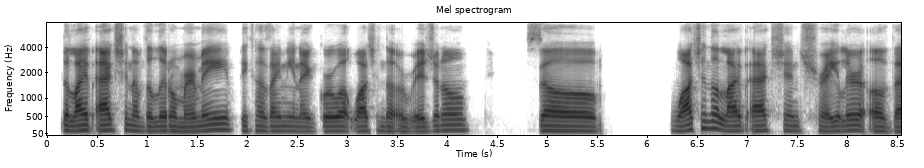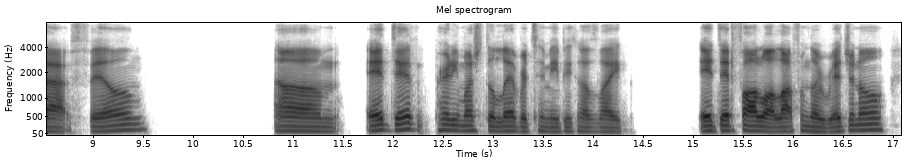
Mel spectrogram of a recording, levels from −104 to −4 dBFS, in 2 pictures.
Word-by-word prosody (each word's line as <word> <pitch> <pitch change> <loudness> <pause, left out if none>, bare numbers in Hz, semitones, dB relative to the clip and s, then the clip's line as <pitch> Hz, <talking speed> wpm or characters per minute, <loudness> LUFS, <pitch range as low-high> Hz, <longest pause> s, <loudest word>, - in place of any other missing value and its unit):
the 135 - +1
live 135 +2 +4
action 140 0 +3
of 130 -2 -3
The 120 - 0
Little 125 0 0
Mermaid, 135 +7 0
because 130 -2 -5
I 125 0 -1
mean, 125 -1 -5
I 115 - +1
grew 120 +2 0
up 125 - 0
watching 125 0 -1
the 120 - -2
original. 130 +6 -2 0.6
So, 125 -3 +2 0.7
watching 145 +9 +2
the 185 -1 +1
live-action 130 -1 0
trailer 125 +4 -1
of 120 -4 -1
that 115 -2 +1
film 140 +7 -2 1.3
um, 120 -2 +1 0.3
it 140 +1 +3
did 155 +2 +1
pretty 145 -1 -1
much 130 0 -3
deliver 120 -1 0
to 120 +2 -10
me 110 -1 -4
because, 110 0 -7
like, 105 -2 -3 0.7
it 130 -1 +4
did 135 +1 +4
follow 130 -4 +5
a - - +2
lot 115 +2 +3
from 135 -2 -8
the 120 - +1
original. 140 +8 -1
125 Hz, 150 wpm, -24 LUFS, 115-140 Hz, 1.3 s, follow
